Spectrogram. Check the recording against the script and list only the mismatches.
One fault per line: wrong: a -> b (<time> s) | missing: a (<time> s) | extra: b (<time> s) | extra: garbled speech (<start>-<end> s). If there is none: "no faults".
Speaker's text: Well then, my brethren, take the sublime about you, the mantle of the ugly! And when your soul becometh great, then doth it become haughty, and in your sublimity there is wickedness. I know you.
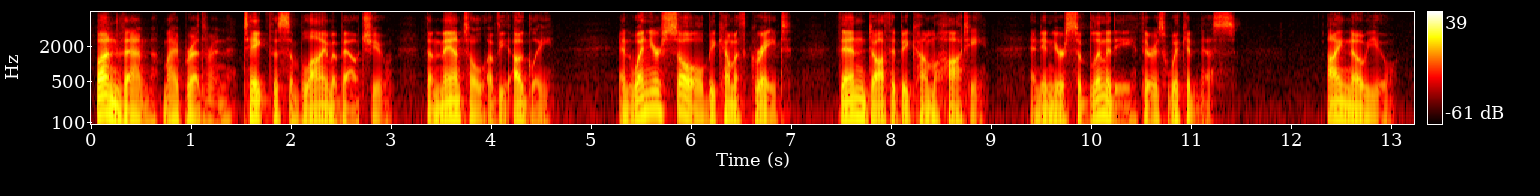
wrong: Well -> Bun (0.0 s)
